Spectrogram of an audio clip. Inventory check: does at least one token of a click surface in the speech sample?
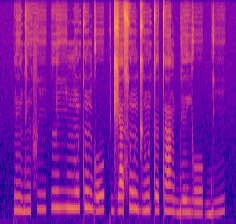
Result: no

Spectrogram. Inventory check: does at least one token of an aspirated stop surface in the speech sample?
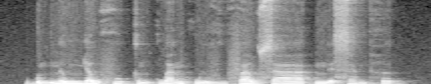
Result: no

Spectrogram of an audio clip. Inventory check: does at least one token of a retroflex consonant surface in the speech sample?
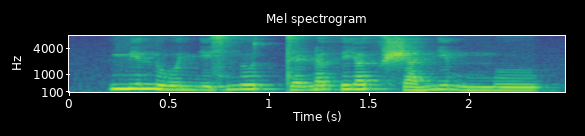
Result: yes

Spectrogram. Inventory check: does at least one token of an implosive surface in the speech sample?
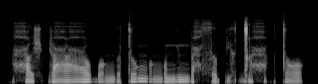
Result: yes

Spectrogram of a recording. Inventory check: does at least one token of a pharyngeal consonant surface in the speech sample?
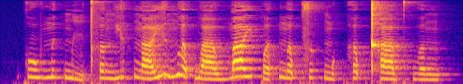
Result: no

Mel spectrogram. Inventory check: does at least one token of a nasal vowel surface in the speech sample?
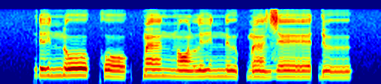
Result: yes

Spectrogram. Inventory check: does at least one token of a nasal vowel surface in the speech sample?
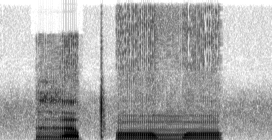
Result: yes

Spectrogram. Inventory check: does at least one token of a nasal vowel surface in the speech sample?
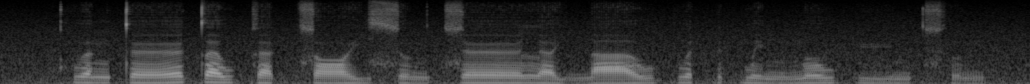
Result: no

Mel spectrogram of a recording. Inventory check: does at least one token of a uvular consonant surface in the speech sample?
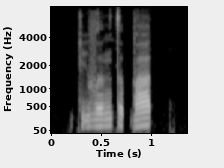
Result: no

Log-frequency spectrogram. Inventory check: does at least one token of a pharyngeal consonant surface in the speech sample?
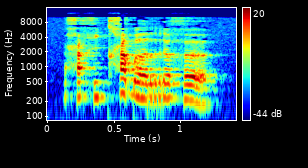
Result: yes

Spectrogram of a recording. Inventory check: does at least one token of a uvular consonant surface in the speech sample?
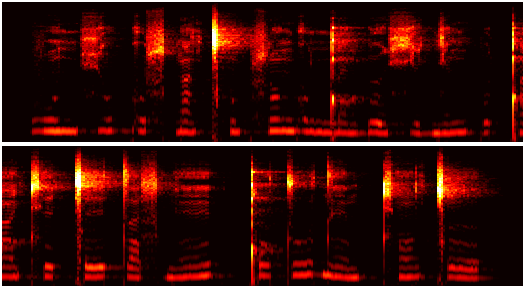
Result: no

